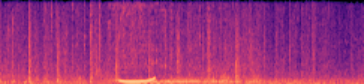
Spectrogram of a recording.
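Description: A small robot chirps and beeps.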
